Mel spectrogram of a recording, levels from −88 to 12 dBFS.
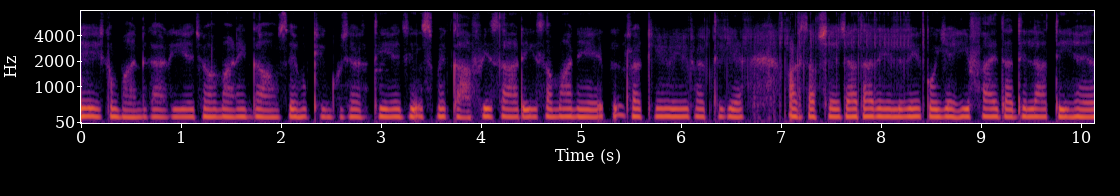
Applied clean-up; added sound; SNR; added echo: neural diffusion model UNIVERSE++.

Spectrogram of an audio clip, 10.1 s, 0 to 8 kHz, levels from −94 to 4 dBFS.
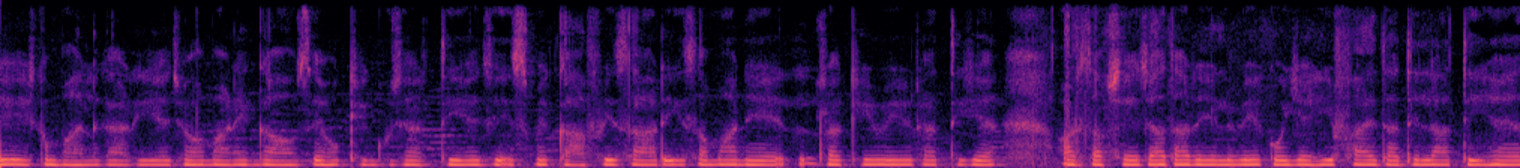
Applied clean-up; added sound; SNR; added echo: none; none; none; none.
